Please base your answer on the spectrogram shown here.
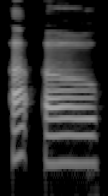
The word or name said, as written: Uh-oh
